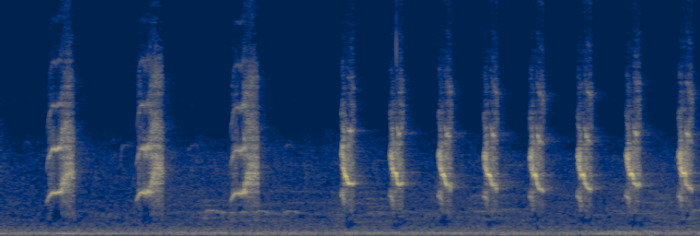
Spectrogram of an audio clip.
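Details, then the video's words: Tutor recording of a cendet with tengkek buto fill: three spaced harsh rasping notes, then a quicker regular series of about eight sharp calls, roughly two per second, over a faint low hum. "CENDET ISIAN TENGKEK BUTO SPEED RAPAT SAMBUNG GREJA SAMBUNG KUNTI"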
